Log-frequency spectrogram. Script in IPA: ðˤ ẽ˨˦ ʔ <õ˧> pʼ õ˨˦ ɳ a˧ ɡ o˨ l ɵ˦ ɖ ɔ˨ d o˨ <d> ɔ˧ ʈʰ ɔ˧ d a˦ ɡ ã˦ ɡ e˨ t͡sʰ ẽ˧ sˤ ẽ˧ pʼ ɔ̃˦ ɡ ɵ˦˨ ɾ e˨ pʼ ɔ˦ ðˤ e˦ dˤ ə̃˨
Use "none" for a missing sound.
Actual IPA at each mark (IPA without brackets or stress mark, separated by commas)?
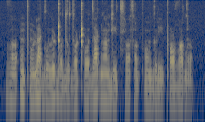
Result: õ˦, d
